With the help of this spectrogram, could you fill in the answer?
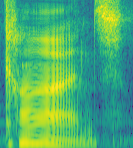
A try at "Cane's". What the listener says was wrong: No, just con. It's French. They don't pronounce half their letters. There's no S. I could have sworn it's con.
